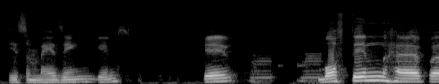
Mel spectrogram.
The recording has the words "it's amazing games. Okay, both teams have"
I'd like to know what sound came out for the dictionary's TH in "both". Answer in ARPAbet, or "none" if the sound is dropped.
F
